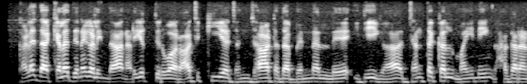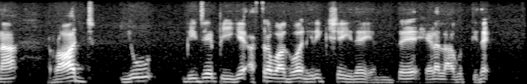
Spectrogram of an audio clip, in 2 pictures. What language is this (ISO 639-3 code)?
kan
